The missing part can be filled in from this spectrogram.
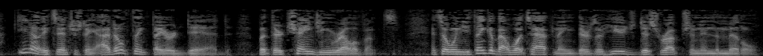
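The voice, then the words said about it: Texas accent. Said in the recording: “has a Texas accent.”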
